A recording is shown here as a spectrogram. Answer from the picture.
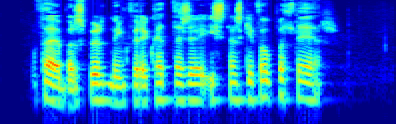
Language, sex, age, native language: Icelandic, male, 18-19, Icelandic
